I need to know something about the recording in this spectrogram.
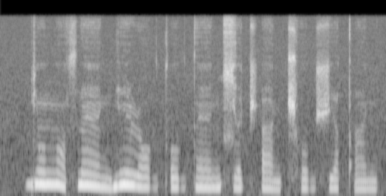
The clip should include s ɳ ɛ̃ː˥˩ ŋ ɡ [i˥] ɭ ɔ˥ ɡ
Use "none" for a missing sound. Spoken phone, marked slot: ĩ˥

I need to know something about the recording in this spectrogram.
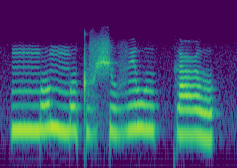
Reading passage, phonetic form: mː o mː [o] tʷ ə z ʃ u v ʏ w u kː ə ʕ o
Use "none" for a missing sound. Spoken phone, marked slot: o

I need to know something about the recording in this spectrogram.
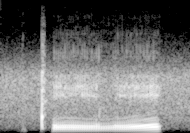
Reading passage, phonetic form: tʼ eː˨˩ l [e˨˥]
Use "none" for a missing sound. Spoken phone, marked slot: e˨˥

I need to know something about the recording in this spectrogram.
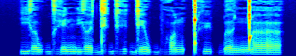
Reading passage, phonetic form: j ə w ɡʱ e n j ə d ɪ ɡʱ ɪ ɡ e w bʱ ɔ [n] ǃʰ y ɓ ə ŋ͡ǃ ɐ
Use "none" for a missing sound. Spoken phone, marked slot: n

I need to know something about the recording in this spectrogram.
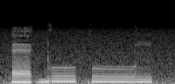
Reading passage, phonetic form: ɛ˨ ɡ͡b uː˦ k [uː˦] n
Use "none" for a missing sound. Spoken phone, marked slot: uː˦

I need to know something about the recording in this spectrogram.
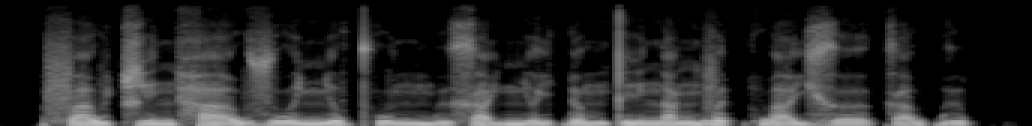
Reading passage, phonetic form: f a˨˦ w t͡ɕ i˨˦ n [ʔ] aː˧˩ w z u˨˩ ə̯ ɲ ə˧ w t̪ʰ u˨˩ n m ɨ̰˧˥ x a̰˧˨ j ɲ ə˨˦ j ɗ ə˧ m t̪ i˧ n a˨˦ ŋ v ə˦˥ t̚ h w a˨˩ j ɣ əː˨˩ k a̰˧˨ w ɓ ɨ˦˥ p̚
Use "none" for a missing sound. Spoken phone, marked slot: h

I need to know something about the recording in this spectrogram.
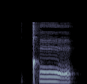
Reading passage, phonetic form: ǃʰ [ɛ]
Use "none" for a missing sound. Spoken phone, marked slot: ɛ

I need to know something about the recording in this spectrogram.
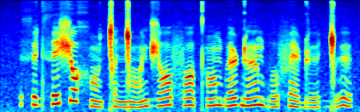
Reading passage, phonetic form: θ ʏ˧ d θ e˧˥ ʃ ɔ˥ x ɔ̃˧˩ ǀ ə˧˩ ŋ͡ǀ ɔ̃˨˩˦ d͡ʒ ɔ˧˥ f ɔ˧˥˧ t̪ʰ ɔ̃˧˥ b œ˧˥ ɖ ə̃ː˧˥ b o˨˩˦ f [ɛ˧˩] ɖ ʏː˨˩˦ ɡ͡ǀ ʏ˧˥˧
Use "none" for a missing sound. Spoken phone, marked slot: ɛ˧˩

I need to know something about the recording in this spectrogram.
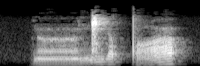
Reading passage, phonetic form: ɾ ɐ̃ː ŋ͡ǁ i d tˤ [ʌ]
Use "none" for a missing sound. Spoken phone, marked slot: a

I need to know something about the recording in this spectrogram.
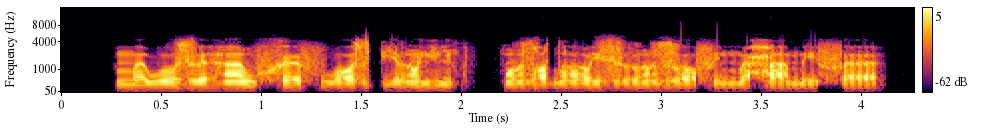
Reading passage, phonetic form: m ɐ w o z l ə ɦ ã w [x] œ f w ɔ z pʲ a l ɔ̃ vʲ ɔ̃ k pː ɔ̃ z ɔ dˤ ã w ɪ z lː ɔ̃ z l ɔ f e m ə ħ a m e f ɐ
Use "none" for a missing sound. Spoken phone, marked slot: x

